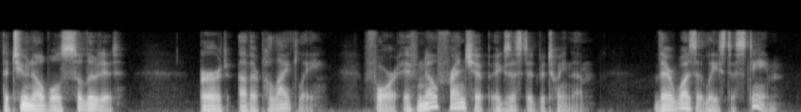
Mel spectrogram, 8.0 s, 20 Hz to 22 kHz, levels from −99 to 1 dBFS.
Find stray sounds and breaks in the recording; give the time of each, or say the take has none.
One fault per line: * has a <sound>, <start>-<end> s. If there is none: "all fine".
all fine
